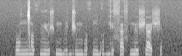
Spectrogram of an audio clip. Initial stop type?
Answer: click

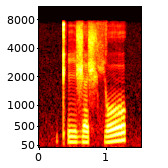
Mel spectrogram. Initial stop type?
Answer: ejective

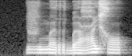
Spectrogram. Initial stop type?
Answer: implosive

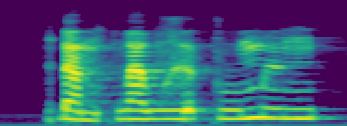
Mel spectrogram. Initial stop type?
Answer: implosive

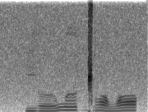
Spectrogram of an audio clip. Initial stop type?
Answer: click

